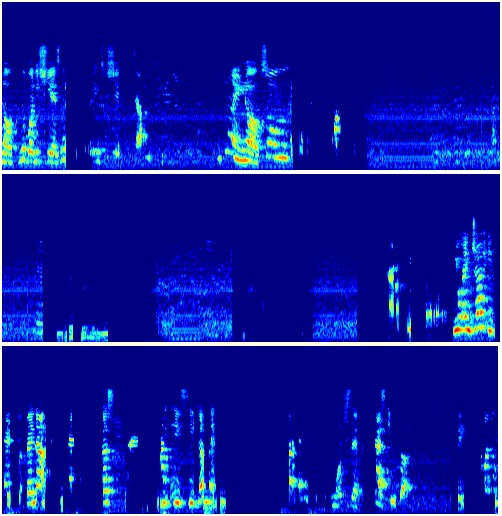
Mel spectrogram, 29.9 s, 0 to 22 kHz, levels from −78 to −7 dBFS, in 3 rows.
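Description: From 1.26 to 6.05 s the echo canceller likely left part of the loudspeaker signal in the microphone feed, so the other side's voice leaks through as a second voice about 20 dB below the talker. Inside that stretch, from 1.3 to 1.91 s, speech is suppressed in double talk. With both sides active, the canceller likely could not tell its own talker from the echo and pulled the level down, so the voice dips by as much as about 40 dB and loses pieces over roughly half a second.

Right after the leak ends, from 6.05 to 7.31 s, the background is gated by the echo canceller. The canceller clamped the microphone hard while the loudspeaker played, and the room sound drops by up to about 40 dB for around 0.3 s before it returns. Between 6.53 and 6.93 s the talker's voice is likely suppressed again by double-talk handling and cuts out for about 0.4 s.

The leak likely returns from 9.31 to 12.11 s, again around 20 dB down. 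A brief double-talk dip between 10.78 and 11.02 s takes about 0.2 s out of the voice. From 11.4 to 16.21 s the canceller's gating hollows out the background for about 2 s in total, with drops near 40 dB.

From 15.13 s to the end, double-talk suppression likely keeps cutting into the voice, removing roughly 7 s in scattered pieces. From 19.81 to 24.39 s the leaking far-end voice is strongest, only about 10 dB below the talker. Throughout the clip, nothing above 8 kHz comes through the G.722 call path.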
